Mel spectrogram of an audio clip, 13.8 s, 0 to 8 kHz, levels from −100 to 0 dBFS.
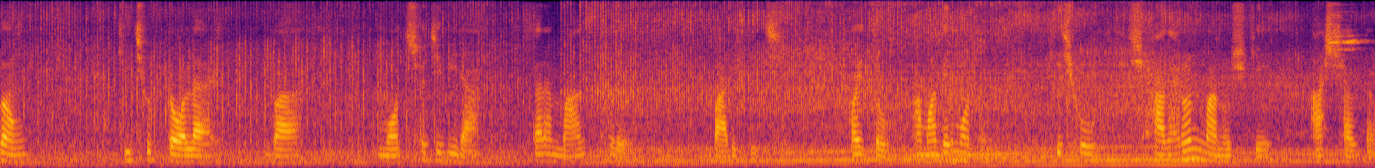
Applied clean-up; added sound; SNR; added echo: none; Aircraft; 5 dB; none.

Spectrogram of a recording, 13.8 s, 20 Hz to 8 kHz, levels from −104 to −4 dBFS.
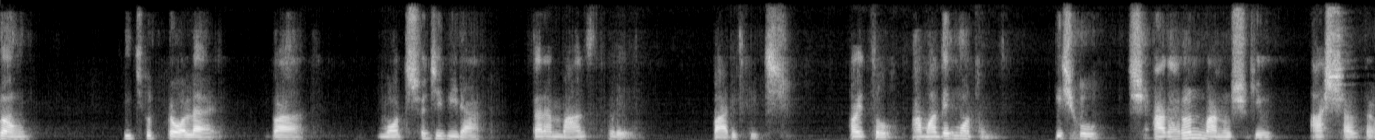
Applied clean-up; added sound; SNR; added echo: neural mask model DeepFilterNet 3.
